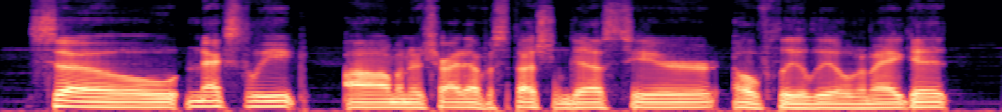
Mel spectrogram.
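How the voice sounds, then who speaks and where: With music in the background, a man talks at a fairly quick pace in a dry, close sound with no echo. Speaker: cannabis podcast host. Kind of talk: casual chat. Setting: live stream.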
